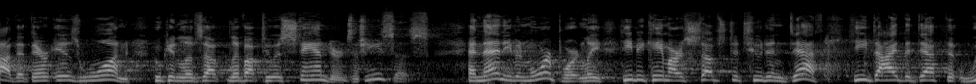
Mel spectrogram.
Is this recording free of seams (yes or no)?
no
